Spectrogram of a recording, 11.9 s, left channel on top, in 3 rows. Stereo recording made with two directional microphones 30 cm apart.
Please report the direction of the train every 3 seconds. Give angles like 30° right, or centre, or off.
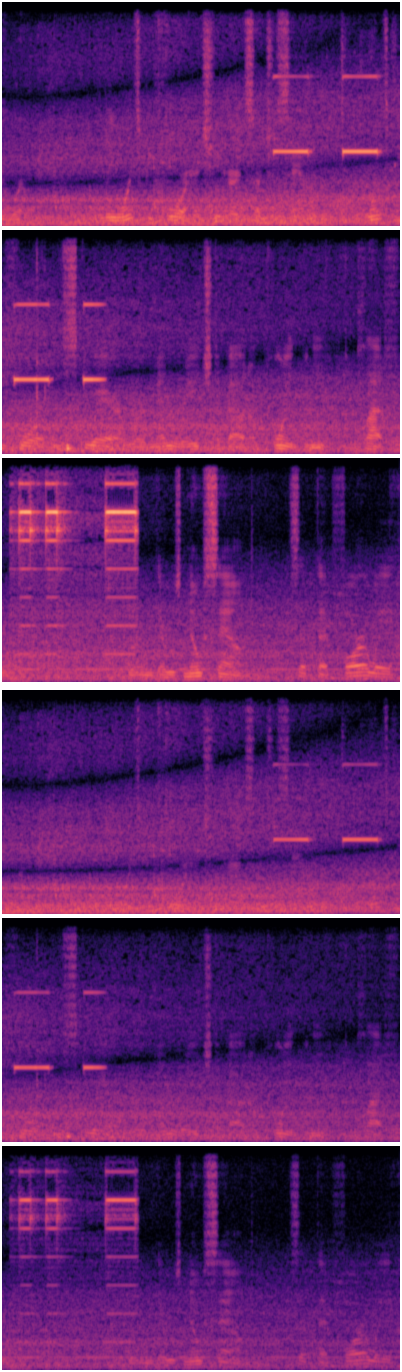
centre, 30° left, 40° left, 50° left.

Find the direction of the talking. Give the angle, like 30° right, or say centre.
70° left.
